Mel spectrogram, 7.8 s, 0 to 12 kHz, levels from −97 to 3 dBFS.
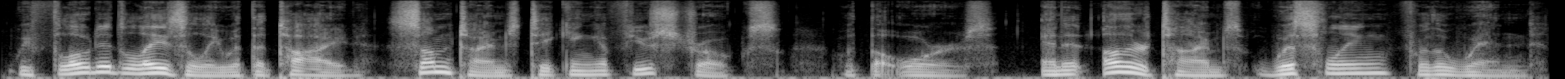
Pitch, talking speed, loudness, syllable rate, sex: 125 Hz, 170 wpm, -19 LUFS, 4.8 syllables/s, male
